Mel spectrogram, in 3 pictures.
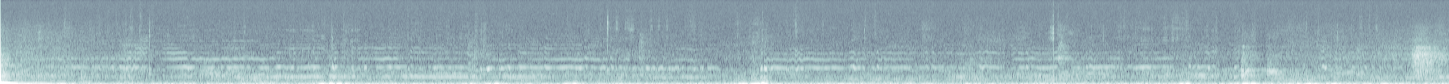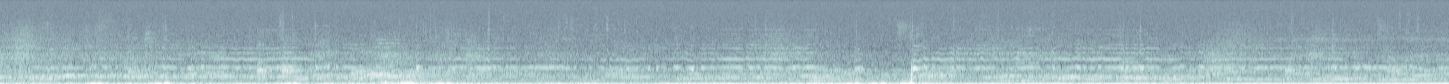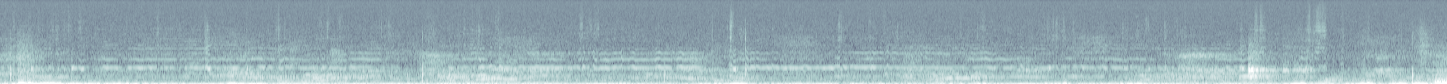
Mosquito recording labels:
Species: Anopheles arabiensis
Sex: female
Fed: unfed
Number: one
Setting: cup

